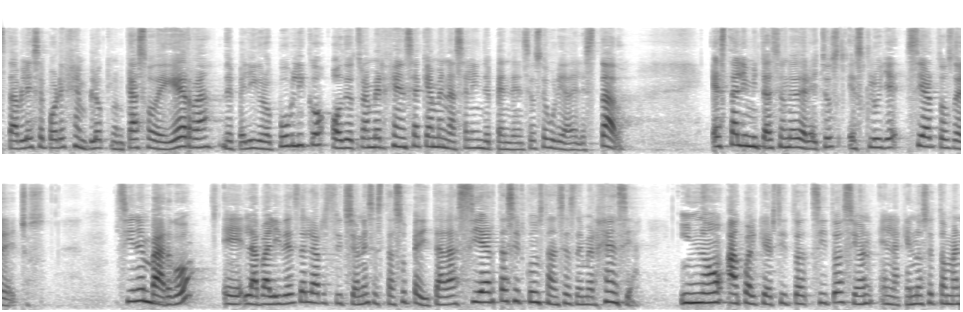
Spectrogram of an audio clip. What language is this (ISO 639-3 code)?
spa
